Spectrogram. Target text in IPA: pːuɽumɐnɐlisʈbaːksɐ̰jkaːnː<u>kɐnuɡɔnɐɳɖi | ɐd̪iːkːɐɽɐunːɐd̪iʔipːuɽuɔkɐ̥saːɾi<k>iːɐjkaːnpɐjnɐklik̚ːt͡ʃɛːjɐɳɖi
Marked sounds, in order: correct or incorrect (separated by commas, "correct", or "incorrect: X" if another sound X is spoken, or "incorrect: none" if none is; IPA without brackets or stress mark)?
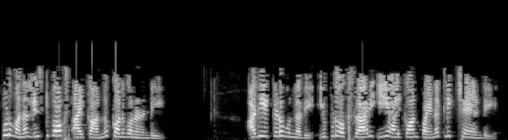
correct, incorrect: ʔ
